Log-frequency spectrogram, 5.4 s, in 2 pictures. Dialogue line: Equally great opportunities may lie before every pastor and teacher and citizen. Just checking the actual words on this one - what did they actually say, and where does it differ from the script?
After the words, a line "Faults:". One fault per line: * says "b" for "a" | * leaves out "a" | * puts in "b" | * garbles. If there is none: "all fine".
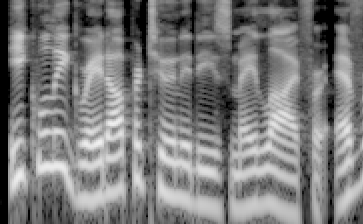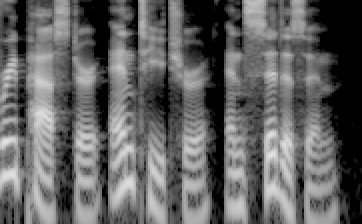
Equally great opportunities may lie for every pastor and teacher and citizen.
Faults:
* says "for" for "before"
